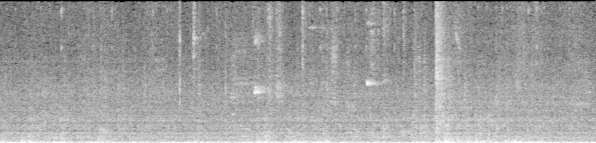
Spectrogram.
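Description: A vehicle rumbles steadily along a road, heard from inside.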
